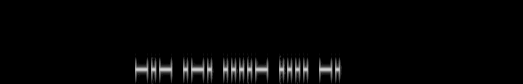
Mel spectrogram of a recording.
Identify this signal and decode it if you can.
Morse code, heard as a keyed tone, about 30 wpm, 700 Hz. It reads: KR4HN
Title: USA Call Signs - 5 Characters - Repeated 3x - 30wpm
